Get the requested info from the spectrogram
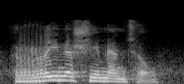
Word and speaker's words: Rinascimento: Michelangelo in Italy，啊，这回懂了，教我这个词的念法叫做 Rinascimento。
